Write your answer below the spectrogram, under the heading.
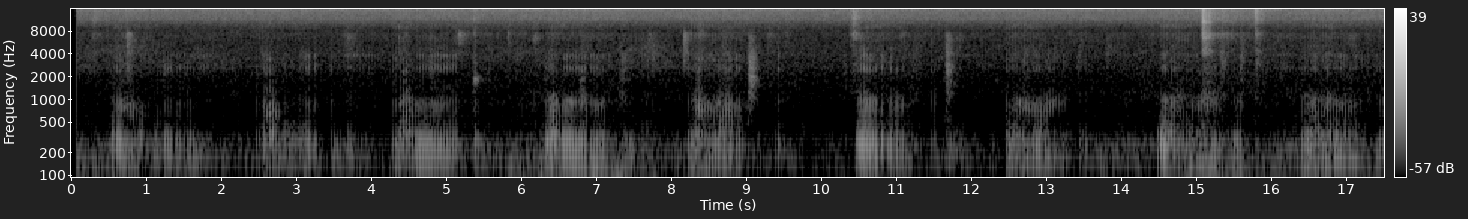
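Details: Domestic cat purring quietly at close range, a low rumbling vibration in pulses roughly every two seconds as it breathes in and out.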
